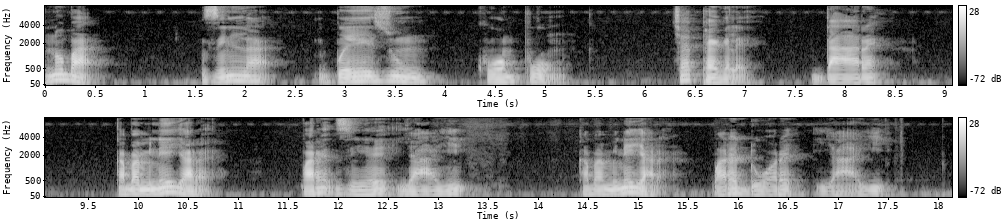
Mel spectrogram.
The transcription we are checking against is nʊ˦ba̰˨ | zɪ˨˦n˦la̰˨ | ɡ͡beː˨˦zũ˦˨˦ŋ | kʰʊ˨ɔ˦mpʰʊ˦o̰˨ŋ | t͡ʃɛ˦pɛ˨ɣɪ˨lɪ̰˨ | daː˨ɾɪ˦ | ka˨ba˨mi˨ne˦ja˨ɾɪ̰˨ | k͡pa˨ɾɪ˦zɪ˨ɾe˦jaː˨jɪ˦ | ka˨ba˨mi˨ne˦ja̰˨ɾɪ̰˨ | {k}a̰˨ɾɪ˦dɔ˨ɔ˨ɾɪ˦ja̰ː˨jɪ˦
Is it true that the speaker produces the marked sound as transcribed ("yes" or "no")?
no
